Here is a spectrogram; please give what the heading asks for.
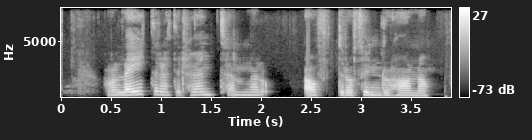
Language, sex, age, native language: Icelandic, female, 13, Icelandic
